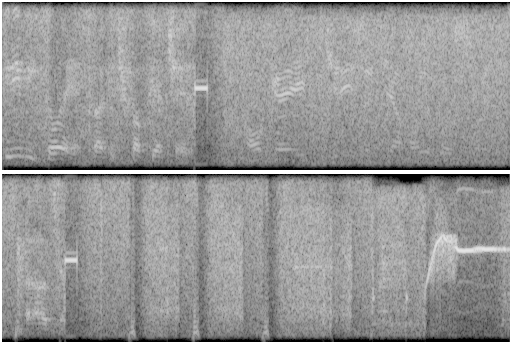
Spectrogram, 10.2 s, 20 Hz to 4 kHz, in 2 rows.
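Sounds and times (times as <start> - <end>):
hissing CB radio static on the 27 MHz band: 0.0 - 10.1
speech: 0.5 - 2.8, 5.4 - 6.5
person whistling over a CB radio channel: 9.3 - 10.1.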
